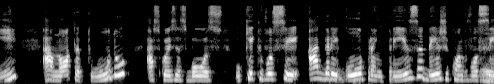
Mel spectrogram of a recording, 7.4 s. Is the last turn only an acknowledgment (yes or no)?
no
